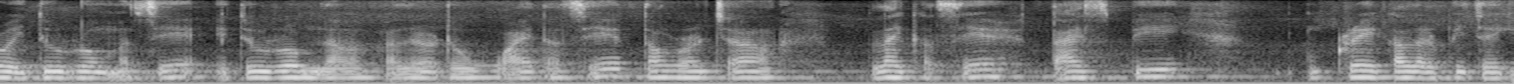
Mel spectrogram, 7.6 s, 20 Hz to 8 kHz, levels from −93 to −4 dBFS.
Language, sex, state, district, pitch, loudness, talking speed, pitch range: Nagamese, female, Nagaland, Dimapur, 180 Hz, -22 LUFS, 150 wpm, 170-185 Hz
